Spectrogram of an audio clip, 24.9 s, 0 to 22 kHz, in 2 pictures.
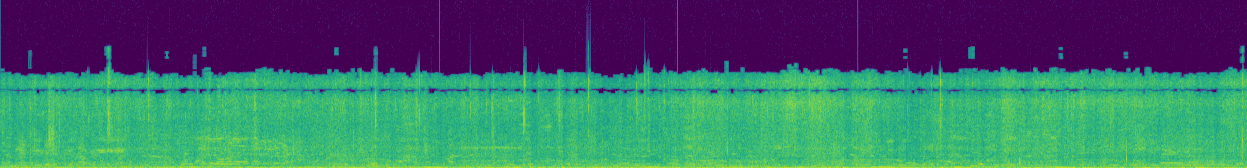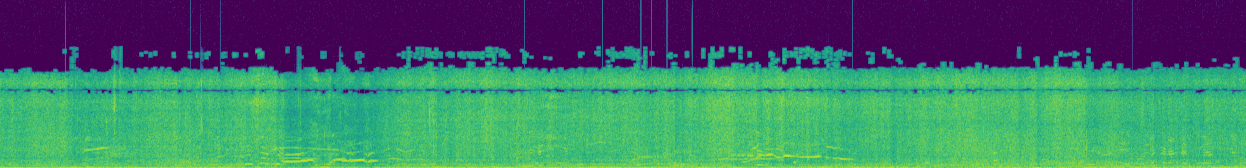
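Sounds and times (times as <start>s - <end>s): jet ski engine: 0.0s - 24.9s
people's voices: 0.0s - 24.9s
rushing spray: 5.8s - 24.9s.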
